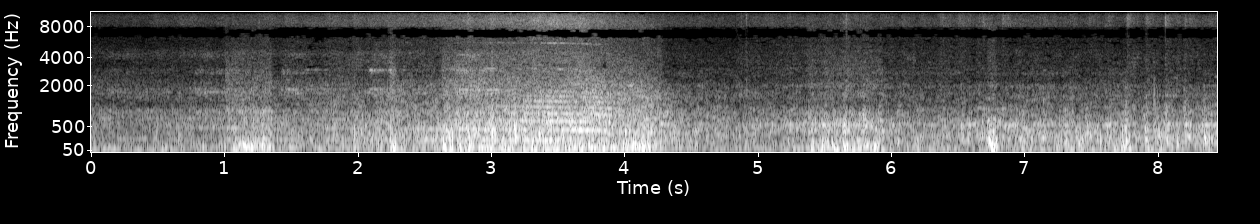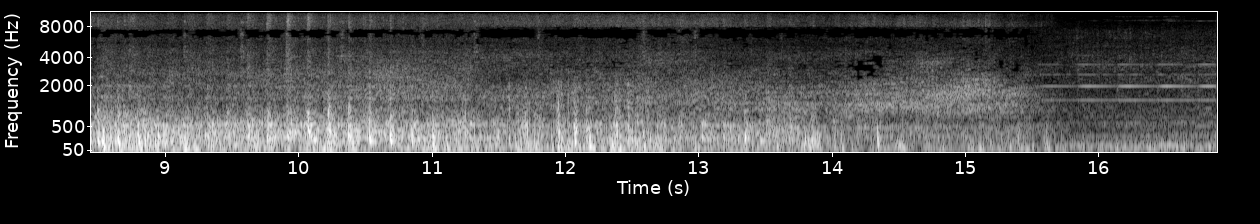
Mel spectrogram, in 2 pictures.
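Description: A passenger train rumbles past close by, its wheels clattering on the rails.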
